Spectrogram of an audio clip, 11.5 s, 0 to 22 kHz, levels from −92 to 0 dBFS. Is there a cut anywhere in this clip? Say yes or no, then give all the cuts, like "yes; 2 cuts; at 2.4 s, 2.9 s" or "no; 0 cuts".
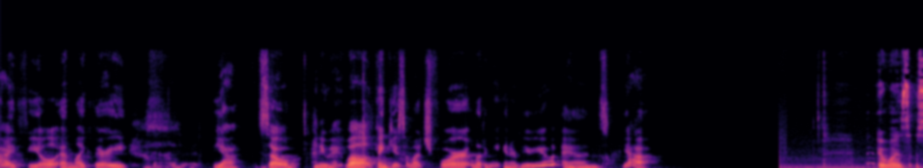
yes; 1 cut; at 3.7 s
